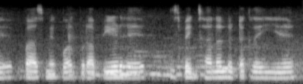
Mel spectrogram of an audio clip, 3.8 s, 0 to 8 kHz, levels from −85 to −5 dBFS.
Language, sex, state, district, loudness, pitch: Hindi, female, Uttar Pradesh, Lalitpur, -17 LUFS, 155 Hz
